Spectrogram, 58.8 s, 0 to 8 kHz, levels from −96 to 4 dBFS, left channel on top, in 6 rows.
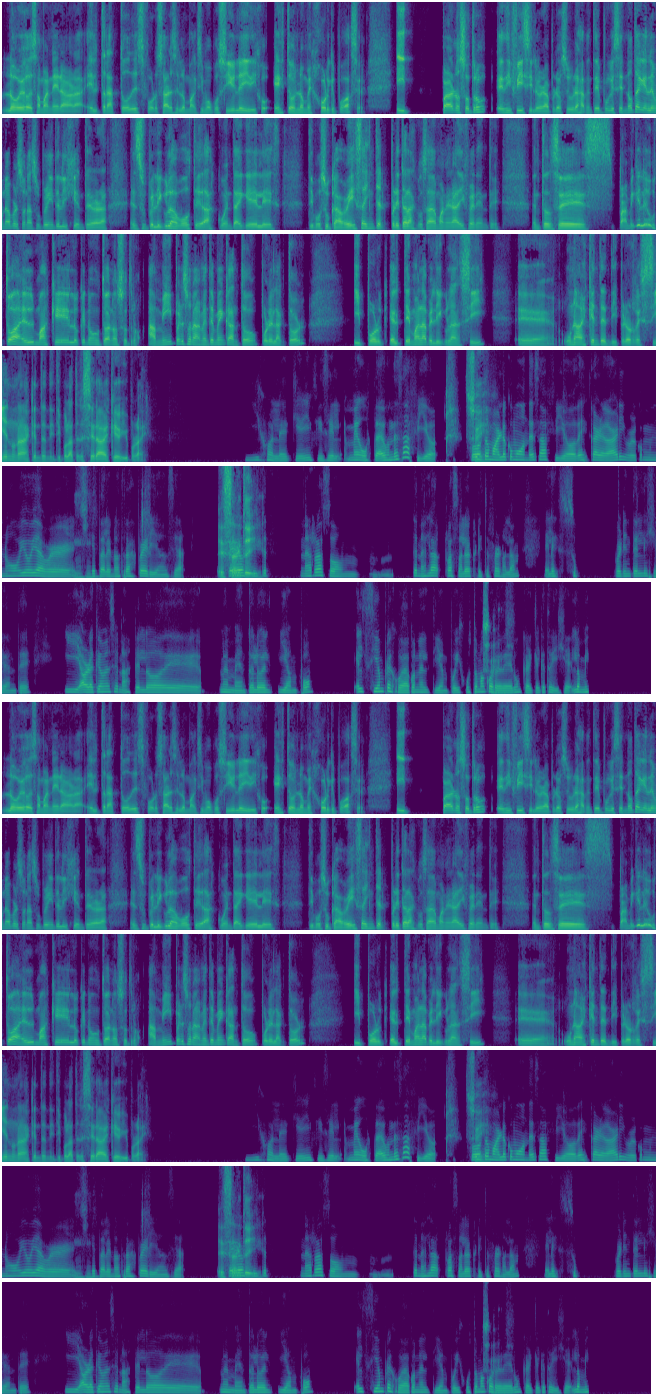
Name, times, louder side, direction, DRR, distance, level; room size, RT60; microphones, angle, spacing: voice 1, 0.0-6.1 6.6-24.6 24.9-31.6 36.1-36.7 40.3-40.6 42.5-43.0 56.3-56.4, left 5 dB, 35° left, 0.7 m, -30 dB
voice 2, 33.1-35.9 36.5-42.0 42.6-43.1 43.7-45.1 45.4-47.0 47.4-47.9 48.4-49.5 50.0-52.0 52.3-53.7 54.3-57.9, left 3 dB, 70° left, 3.1 m, -37 dB
head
